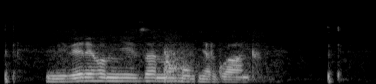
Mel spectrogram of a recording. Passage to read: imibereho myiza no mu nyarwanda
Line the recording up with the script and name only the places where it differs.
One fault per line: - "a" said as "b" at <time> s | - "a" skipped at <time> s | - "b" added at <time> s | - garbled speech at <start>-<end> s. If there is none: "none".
none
